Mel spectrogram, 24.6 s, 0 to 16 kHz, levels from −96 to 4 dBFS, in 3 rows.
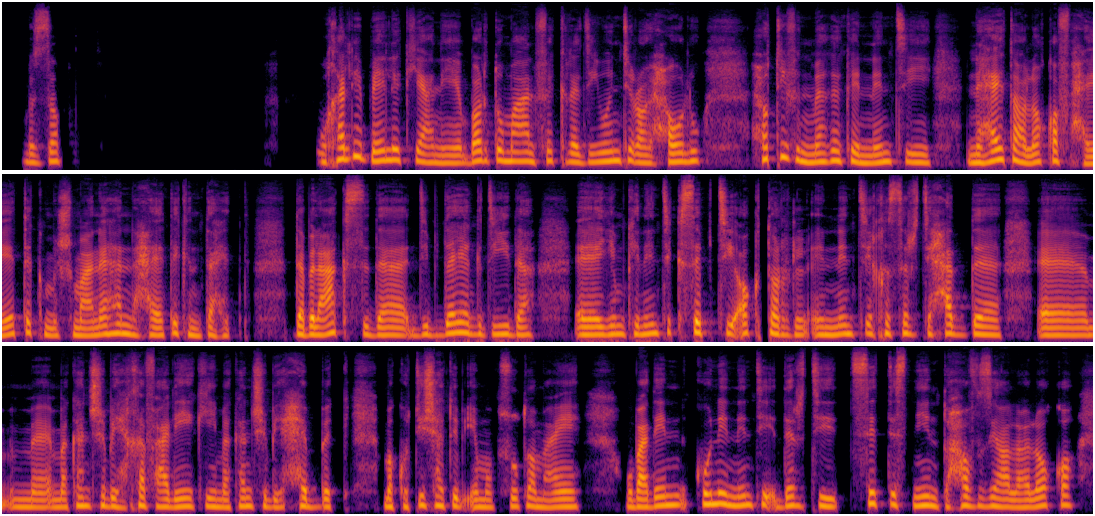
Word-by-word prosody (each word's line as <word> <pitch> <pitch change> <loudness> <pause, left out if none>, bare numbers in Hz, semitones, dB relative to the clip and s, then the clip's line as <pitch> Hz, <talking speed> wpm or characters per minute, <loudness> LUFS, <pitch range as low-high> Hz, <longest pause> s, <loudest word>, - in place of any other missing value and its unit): بالضبط. 190 +2 -5 1.8
وخلّي 245 +10 +2
بالِك، 220 +1 +1
يعني 165 -4 0
برضه 210 +5 +1
مع 200 0 +2
الفكرة 190 -1 -3
دي 180 +2 -3
وأنتِ 210 +2 +1
رايحه 180 +1 +1
له، 205 +2 -1 0.4
حطّي 255 +4 0
في 230 - -1
دماغِك 190 +3 +1
إن 165 -3 +1
أنتِ 190 +3 0 0.5
نهاية 175 +7 +4
علاقة 185 +4 +2
في 205 - -6
حياتِك 180 +7 -2
مش 155 0 -4
معناها 165 +6 +2
إن 190 -3 +2
حياتِك 165 +4 -2
انتهت، 150 -1 -4 0.5
ده 185 - +6
بالعكس 185 +4 +3
ده 165 -1 +1
دي 155 +4 -4
بداية 205 +7 +3
جديدة. 180 -2 -2 0.3
آآ، 170 0 +5
يمكن 180 +1 0
أنتِ 200 +3 0
كسبتِ 215 -2 +1
أكتر 190 -2 +1
لإن 165 0 0
أنتِ 190 +2 -1
خسرتِ 190 -1 -2
حد 180 -3 +1 0.3
آآ، 160 0 +2
م - - -2
ما 160 -1 -1
ما 160 0 -1
كانش 190 +3 0
بيخاف 180 +1 -1
عليكِ، 170 +1 0
ما 165 -2 +1
كانش 180 +2 -2
بيحبِك، 165 0 -2 0.3
ما 170 - +3
كنتيش 185 +4 -2
هتبقي 180 -3 -1
مبسوطة 175 +3 -2
معاه، 165 +1 +1 0.4
وبعدين 185 +5 +3
كون 225 0 +4
إن 210 -5 +4
أنتِ 205 +1 0
قدرتِ 185 -1 -1
6 235 -1 0
سِنين 195 -3 +1
تحافظي 185 +1 0
على 165 -1 +2
العلاقة، 190 +6 0
180 Hz, 160 wpm, -22 LUFS, 165-200 Hz, 1.8 s, ده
